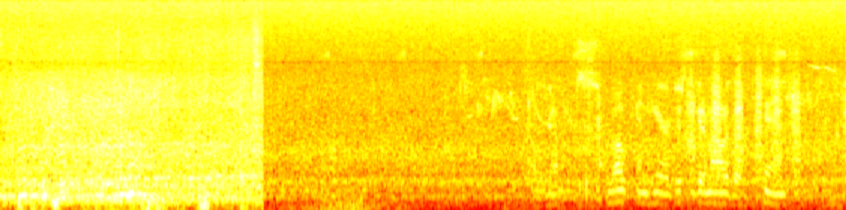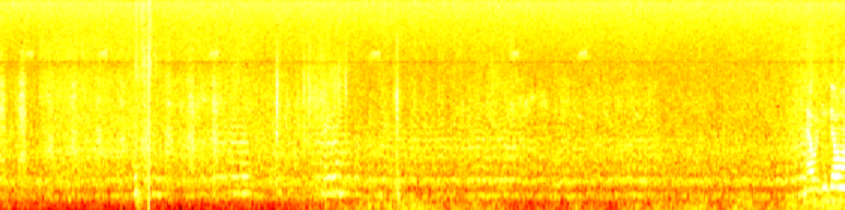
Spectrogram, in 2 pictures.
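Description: Honeybees buzz steadily at an open horizontal beehive, a close, continuous drone with occasional nearer passes, heard alone without talk.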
